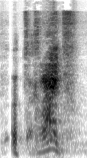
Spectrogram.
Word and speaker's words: Greif: Greif, something. It's Rommel's rig. You're supposed to say it like you're mad. That's what they said earlier. Greif.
